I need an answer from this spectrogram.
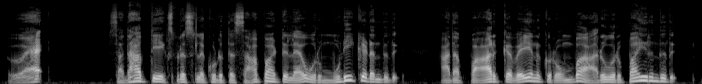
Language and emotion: Tamil, disgusted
